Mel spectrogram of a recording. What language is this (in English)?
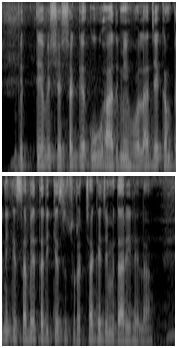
Bhojpuri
